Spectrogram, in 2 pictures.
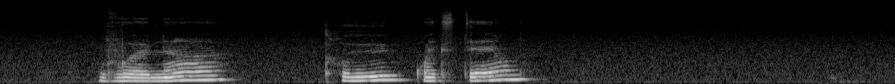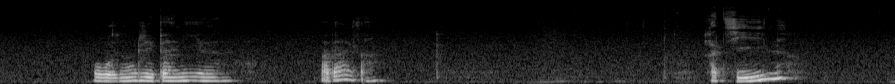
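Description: A woman speaks calmly and close to a microphone, in short phrases.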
